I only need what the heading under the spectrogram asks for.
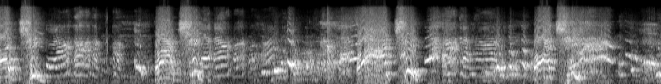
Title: Baby Laughs After Sneezing (Brazil)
